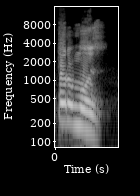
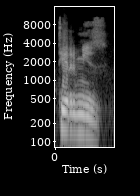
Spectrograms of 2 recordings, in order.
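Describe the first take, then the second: First: The first two vowels are u sounds. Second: The first two vowels are i sounds. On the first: "bi dhammi ta wal mim" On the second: "hanya dengan kasrata"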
